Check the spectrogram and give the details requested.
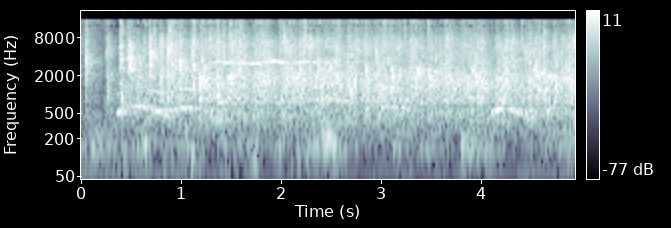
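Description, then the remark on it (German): A crowd claps steadily as applause for someone sitting down, a dense, sustained wash of applause that stays loud and even for the whole stretch, with a few faint voices and whistle-like tones mixed in. “Applaus fürs Hinsetzen, das erwarte ich eigentlich erst so ab 75 plus.”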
